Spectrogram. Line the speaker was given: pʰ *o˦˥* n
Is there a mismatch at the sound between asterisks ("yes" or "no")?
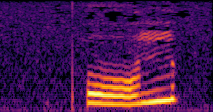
yes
